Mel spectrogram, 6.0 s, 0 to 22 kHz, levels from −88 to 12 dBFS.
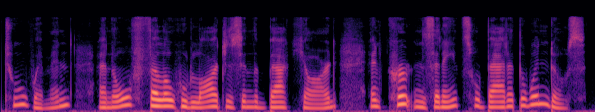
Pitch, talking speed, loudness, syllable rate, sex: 205 Hz, 200 wpm, -20 LUFS, 4.7 syllables/s, female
